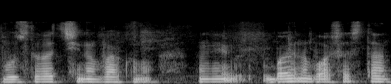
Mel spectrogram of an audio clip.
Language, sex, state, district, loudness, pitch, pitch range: Bengali, male, West Bengal, North 24 Parganas, -21 LUFS, 120 Hz, 115-125 Hz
